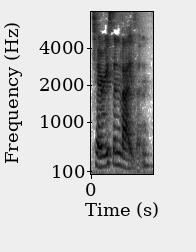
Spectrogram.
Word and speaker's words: Theresienwiese: It's a V at the end, but I mean W, but pronounced as a V. – I would say it's I don't know. – Theresienwiese.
